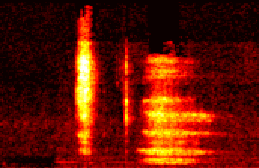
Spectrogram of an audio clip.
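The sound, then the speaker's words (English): Heavy breathing: a quick, sharp intake of breath, a brief catch, then a long, breathy exhale that trails off. No talking. “What's all the heavy breathing for?”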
